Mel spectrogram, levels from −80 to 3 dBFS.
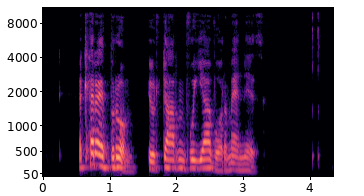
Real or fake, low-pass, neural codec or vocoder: real; 9.9 kHz; none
